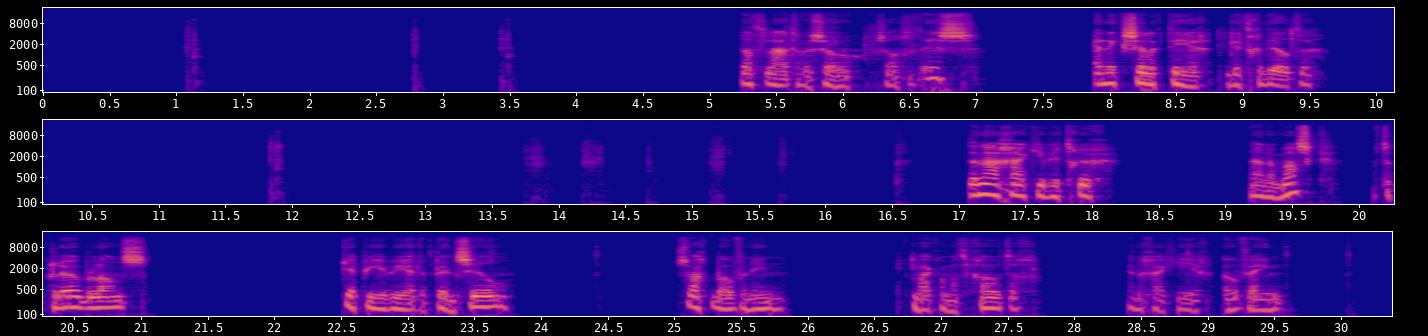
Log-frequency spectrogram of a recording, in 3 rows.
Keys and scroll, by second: 22.8 F1, 26.8 ].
